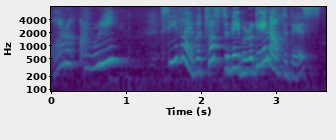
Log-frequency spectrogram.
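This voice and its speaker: An actress playing a volatile, quarrelsome grown daughter given to melodramatic hysterics in a stage farce. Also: female voice, sits high, very animated, fairly quick, a crowd in the background. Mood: indignant. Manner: melodramatic, over-the-top. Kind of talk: stage farce read as audio drama.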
